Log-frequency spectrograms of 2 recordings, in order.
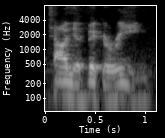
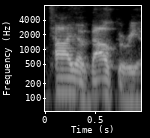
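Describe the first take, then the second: First: The name sounds like Talia Vicarine. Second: The name sounds like Taya Valkyrie. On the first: The speaker calls it wrong. "or as M F likes to call her" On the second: The speaker calls it right. "if you want to get the pronunciation right"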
